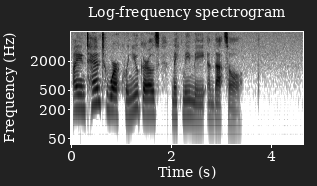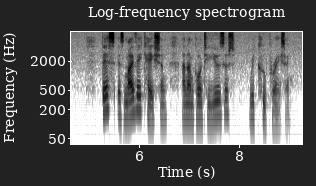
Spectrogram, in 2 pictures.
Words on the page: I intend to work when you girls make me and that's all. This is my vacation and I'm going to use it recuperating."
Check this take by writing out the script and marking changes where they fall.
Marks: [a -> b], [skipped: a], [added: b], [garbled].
I intend to work when you girls make me [added: me] and that's all. This is my vacation and I'm going to use it recuperating."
